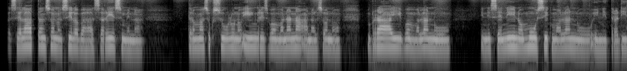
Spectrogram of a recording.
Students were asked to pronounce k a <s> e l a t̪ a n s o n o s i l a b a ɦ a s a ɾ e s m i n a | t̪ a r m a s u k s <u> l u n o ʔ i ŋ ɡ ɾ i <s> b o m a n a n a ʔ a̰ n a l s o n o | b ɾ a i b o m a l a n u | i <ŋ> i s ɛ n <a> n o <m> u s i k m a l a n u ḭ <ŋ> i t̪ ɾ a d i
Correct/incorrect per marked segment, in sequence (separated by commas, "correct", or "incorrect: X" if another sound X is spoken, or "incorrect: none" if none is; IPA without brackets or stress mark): correct, correct, correct, incorrect: n, incorrect: i, correct, incorrect: n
